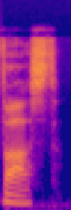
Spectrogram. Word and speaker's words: vase: Vast would here be pronounced Vost, in the same way as the word vase is still sometimes pronounced Vos.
